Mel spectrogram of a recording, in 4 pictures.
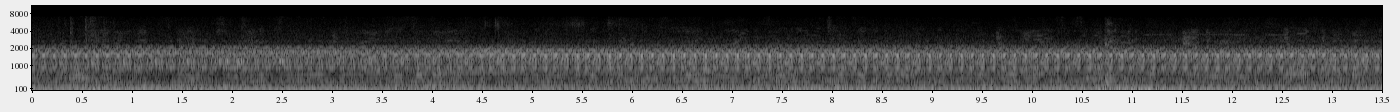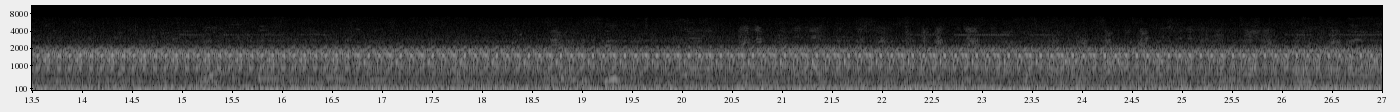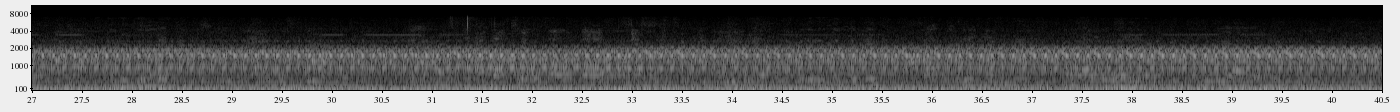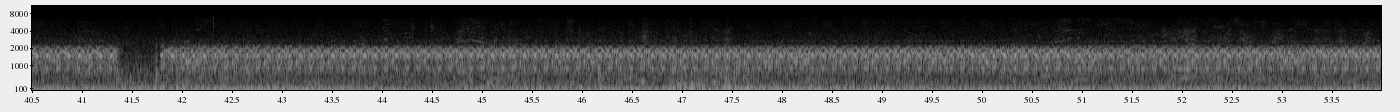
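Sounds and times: chattering electronic data noise: 0:00.0 - 0:53.9.

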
